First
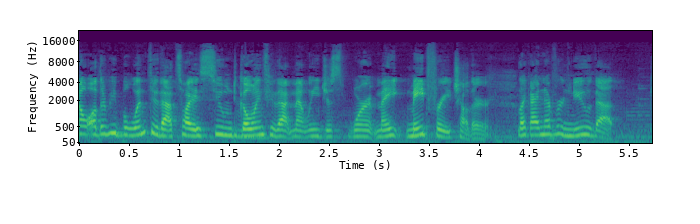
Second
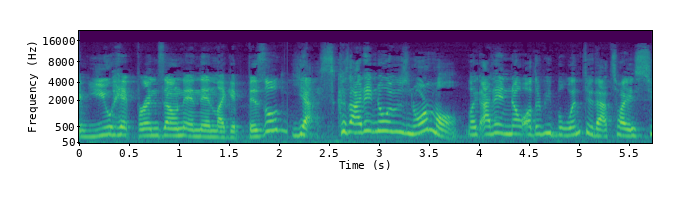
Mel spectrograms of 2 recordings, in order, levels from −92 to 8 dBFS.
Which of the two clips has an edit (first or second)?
second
